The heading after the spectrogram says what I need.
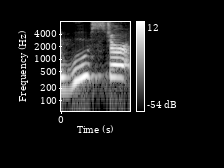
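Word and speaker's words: Worcestershire: Worsture. Worst. Worsture. Sometimes they say I said it wrong. We didn't want to say anything. It's also the like I heard people say Wooster.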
